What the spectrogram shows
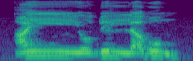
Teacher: এখানেও এদগাম উইথ গুন্না হবে, নুন সাইন পরে ইয়ে আসছে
